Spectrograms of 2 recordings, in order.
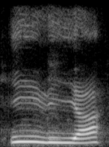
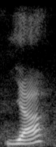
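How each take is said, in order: First: All three syllables are said in full. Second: It is squeezed into one short syllable.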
